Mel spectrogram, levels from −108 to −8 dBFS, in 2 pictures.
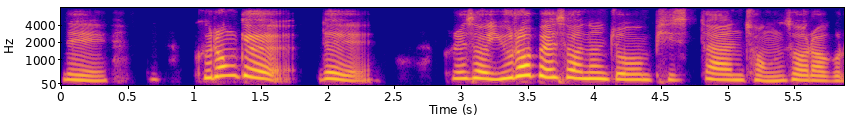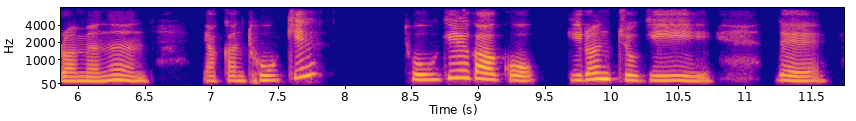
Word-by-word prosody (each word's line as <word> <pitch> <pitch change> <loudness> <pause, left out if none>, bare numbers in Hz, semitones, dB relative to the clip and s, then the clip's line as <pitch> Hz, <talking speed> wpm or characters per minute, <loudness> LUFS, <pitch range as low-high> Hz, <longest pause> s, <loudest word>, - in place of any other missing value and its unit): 네. 190 -5 -3
음 - - -26 0.5
그런 355 +6 +3
게 285 - +4 0.3
네. 210 -6 0 0.6
그래서 260 -1 +2
유럽에서는 290 -4 +6
좀 215 -2 0
비슷한 205 0 -2
정서라 185 0 -3
그러면은 170 +2 -6 0.4
약간 175 +1 -10
독일? 195 - -5 0.7
독일 215 +7 -2
가곡 200 -7 -1 0.2
이런 225 +4 +1
쪽이 180 -3 -6 0.4
네. 180 -2 -5
205 Hz, 195 characters per minute, -24 LUFS, 180-250 Hz, 0.7 s, 유럽에서는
